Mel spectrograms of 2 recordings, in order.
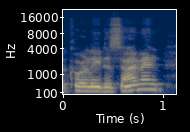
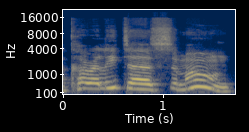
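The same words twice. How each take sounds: First: "Simon" as SIGH-mun, stress on the first syllable; "Simon" with an unstressed, short last syllable; name said as Simon. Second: "Simone" ending like "moan", stress on the second syllable; "Simone" with a long O in the stressed last syllable; name said as Simone. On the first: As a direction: say "Simon" with a long I up front. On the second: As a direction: say "Simone" as si-MOAN, higher and louder. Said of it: "uh, Coralita Simon". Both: Real, not acted.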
